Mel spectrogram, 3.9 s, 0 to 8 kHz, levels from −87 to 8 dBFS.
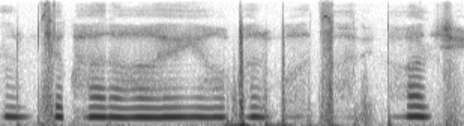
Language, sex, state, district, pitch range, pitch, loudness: Urdu, female, Bihar, Kishanganj, 225-235 Hz, 230 Hz, -19 LUFS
